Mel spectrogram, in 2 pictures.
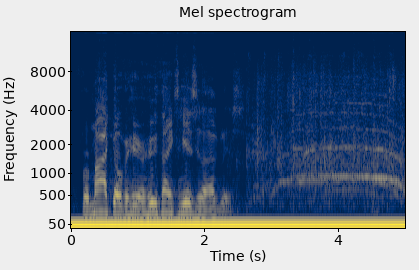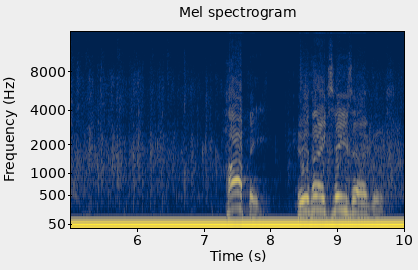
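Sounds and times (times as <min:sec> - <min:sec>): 
speech: 0:00.2 - 0:02.6, 0:07.4 - 0:09.9
audience applause: 0:02.6 - 0:07.3, 0:08.7 - 0:10.0
long high whoop: 0:03.0 - 0:05.2.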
